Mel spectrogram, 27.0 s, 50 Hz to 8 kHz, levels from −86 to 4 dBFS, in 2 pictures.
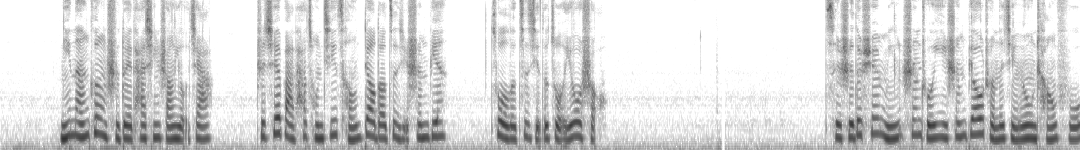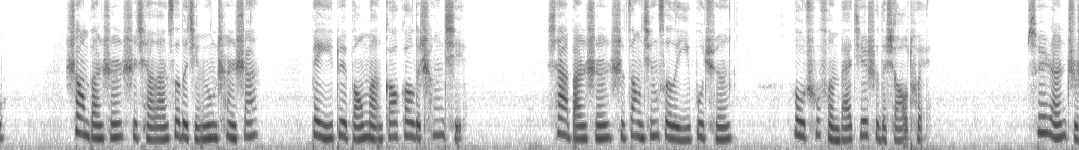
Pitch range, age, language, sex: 190-235 Hz, 20-39, Chinese, female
